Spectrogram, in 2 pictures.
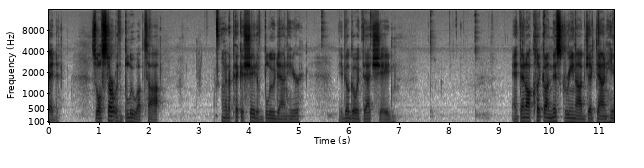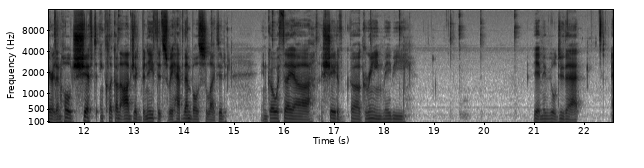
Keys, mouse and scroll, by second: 2.1-5.8 drag, 6.4 click, 7.8-8.8 middle drag, 9.8 click, 12.6 shift+click, 14.6-16.1 drag, 16.8 click, 17.8 click, 19.4 click, 20.0 click.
